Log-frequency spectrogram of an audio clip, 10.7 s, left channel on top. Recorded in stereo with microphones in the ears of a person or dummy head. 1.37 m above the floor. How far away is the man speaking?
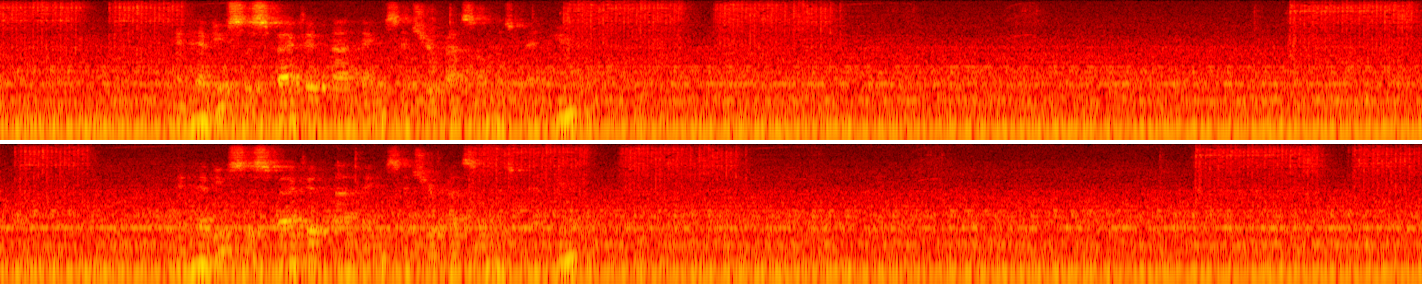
About 5 m.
